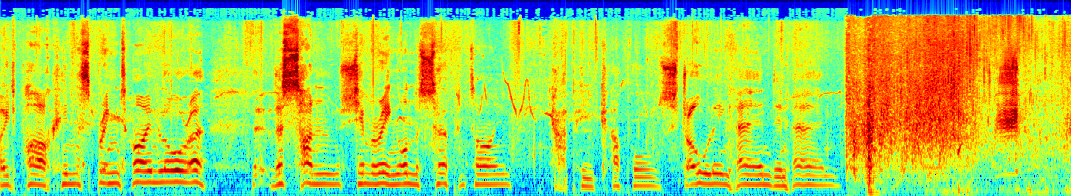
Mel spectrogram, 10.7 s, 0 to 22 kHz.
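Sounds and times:
speech: 0.0 - 8.7
ducks quacking: 10.0 - 10.7.

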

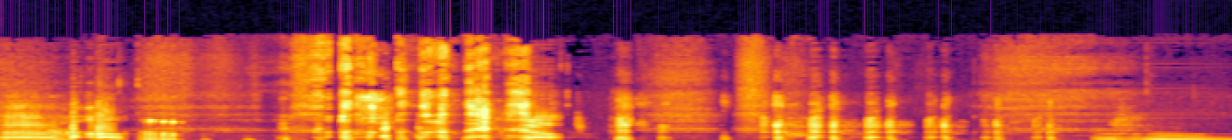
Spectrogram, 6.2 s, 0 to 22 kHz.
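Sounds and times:
low drawn-out burp after a meal with peppers: 0.0 - 1.0
laughter: 0.0 - 5.6
man talking on live radio: 2.2 - 5.2.

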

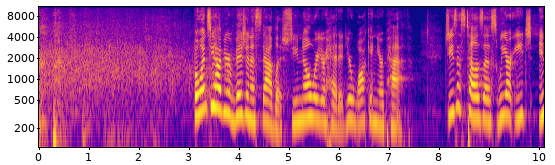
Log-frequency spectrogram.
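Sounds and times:
crowd applauding: 0.0 - 3.7
speech: 3.1 - 7.4, 8.1 - 10.1.

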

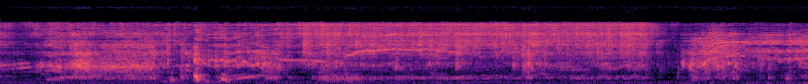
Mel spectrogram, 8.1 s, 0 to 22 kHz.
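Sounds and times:
horses neighing: 0.4 - 5.4, 6.8 - 8.0.

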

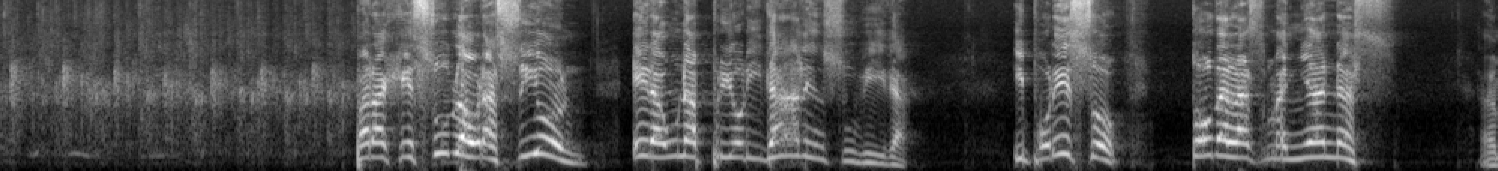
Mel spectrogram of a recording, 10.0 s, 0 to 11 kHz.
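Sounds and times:
audience applause: 0.0 - 2.8
speech: 2.4 - 6.2, 6.8 - 9.9.

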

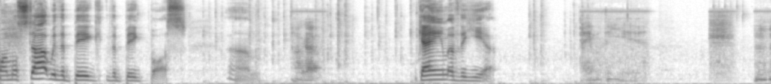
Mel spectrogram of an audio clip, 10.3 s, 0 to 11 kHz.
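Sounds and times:
speech: 0.0 - 4.4, 5.6 - 6.6, 10.1 - 10.2
typing on a computer keyboard into a shared online document: 2.7 - 5.6, 7.0 - 7.9.

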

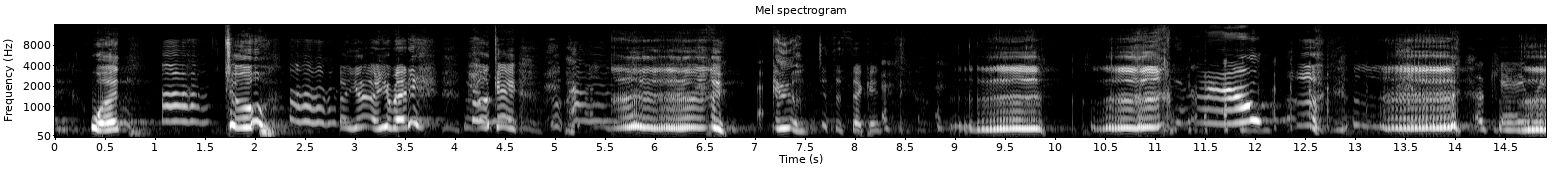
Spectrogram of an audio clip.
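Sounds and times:
speech: 0.4 - 0.9, 1.7 - 11.3, 14.2 - 14.9
person playing a lion imitating a roar: 5.5 - 6.8, 9.0 - 11.2, 12.0 - 14.9
laughter: 7.0 - 9.2, 10.7 - 14.1.

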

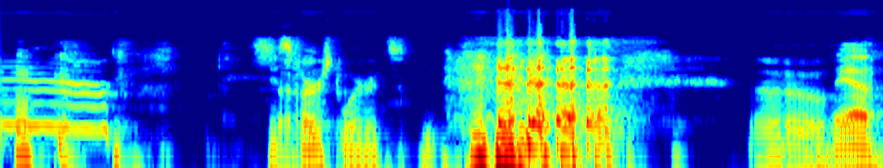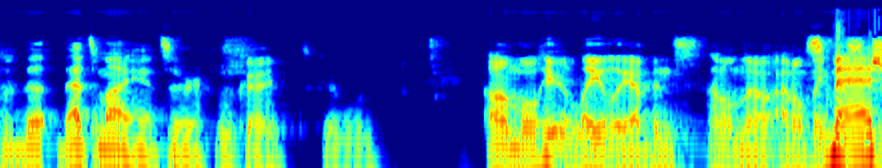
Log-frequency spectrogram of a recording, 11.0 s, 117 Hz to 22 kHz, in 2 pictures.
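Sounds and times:
person voicing a drawn-out cat meow: 0.0 - 0.9
speech: 0.1 - 11.0
laughter: 2.8 - 4.2.

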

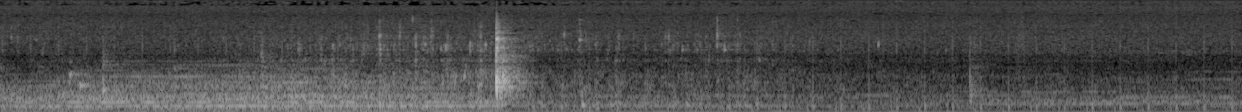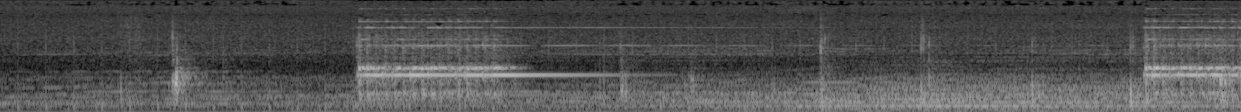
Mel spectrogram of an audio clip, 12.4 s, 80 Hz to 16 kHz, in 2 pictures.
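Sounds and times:
steady low hum: 0.0 - 12.3
telephone ringing: 8.0 - 12.3.

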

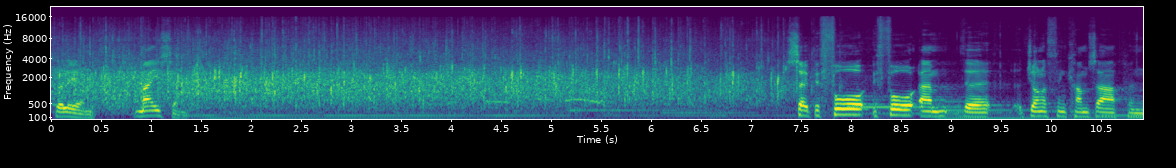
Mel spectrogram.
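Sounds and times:
speech: 0.0 - 1.8, 7.4 - 10.9
audience applauding: 0.0 - 8.2.

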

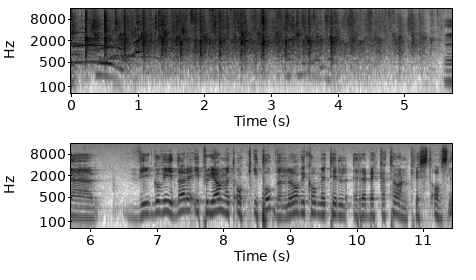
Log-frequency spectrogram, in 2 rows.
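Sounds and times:
audience applauding: 0.0 - 5.6
speech: 6.8 - 11.4.

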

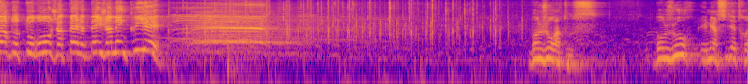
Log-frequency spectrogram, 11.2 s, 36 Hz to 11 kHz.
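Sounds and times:
speech: 0.1 - 2.6, 8.0 - 9.0, 9.8 - 11.2
large crowd yelling and cheering at a rally: 2.4 - 7.8
scattered clapping at a rally: 2.4 - 8.0.

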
